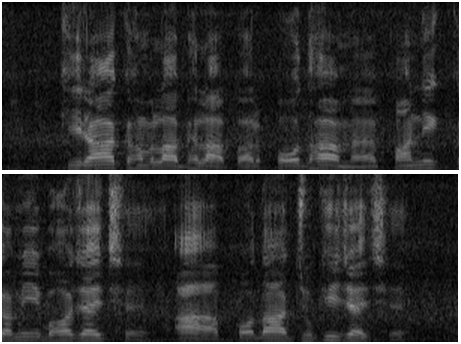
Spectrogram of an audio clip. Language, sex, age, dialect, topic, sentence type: Maithili, male, 31-35, Eastern / Thethi, agriculture, statement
